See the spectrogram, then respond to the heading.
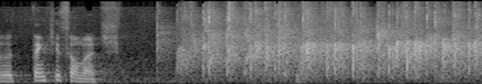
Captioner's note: applause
